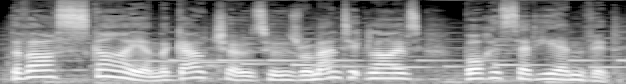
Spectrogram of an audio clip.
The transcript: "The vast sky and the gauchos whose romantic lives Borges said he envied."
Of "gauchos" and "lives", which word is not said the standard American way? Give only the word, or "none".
none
